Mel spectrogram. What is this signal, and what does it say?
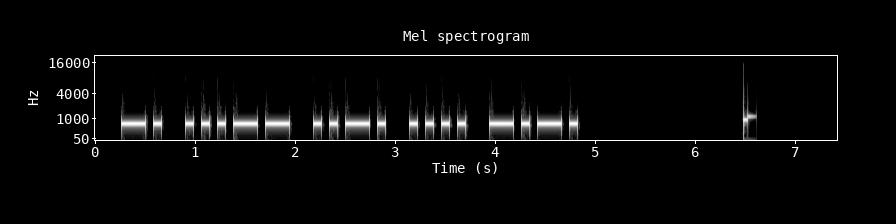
Morse code, heard as a keyed tone, about 15 wpm, 700 Hz. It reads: N3FHC
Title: USA Call Signs - 5 Characters - 2x Character Spacing - 15wpm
